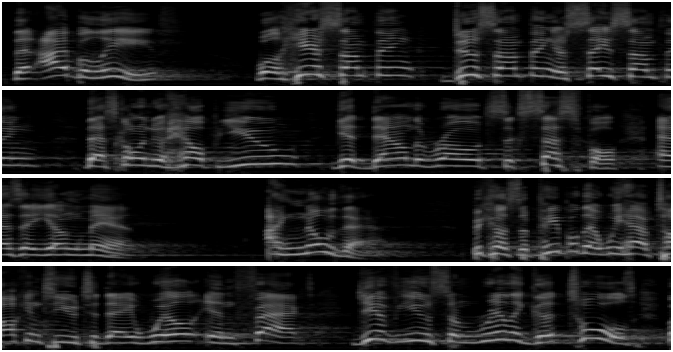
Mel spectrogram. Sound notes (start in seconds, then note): none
